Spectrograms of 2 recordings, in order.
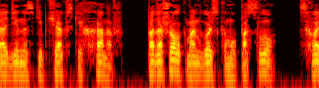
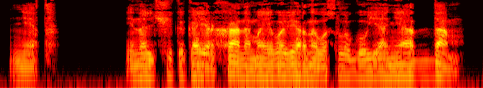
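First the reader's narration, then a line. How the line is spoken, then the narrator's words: Quiet, trembling voice. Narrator (Russian): Его губы дрожали, когда он тихо сказал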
